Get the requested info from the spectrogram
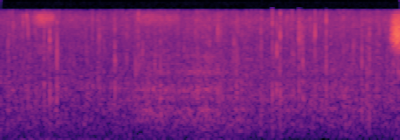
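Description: Rain falling on an umbrella held overhead: a faint, even hiss with scattered small ticks of drops.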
